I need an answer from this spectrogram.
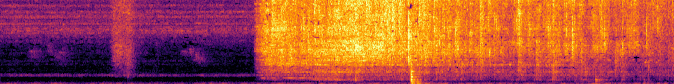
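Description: Egg-soaked bread for French toast frying in a hot stainless steel pan: the sizzle starts suddenly about two and a half seconds in and goes on steadily. About a second and a half later a metal fork clicks once against the pan.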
